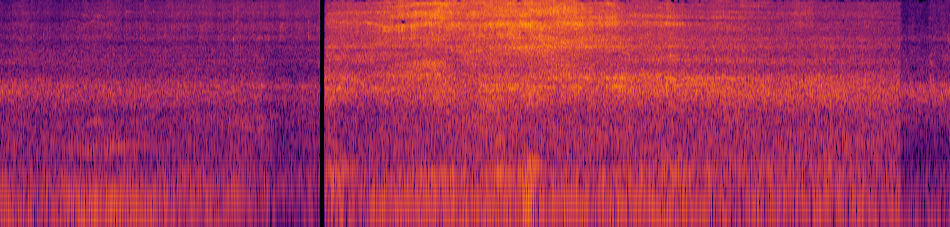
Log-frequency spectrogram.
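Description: A motor vehicle engine running steadily with a low hum, heard amid outdoor street noise. The sound drops out for an instant about three seconds in.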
